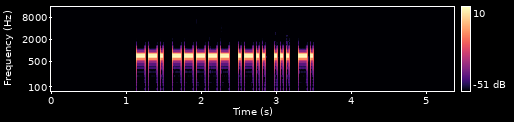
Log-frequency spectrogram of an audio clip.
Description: Morse code, heard as a keyed tone, about 30 wpm, 700 Hz. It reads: G0LSN
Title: DXCC-100 Call Signs - 5 Characters - 30wpm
